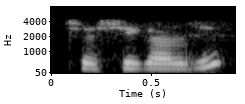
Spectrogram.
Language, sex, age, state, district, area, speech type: Punjabi, female, 30-45, Punjab, Mansa, urban, conversation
